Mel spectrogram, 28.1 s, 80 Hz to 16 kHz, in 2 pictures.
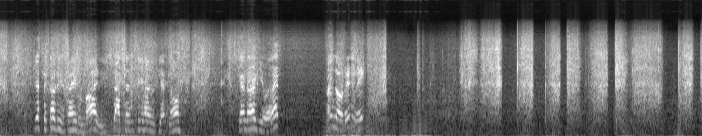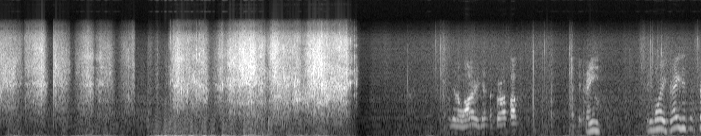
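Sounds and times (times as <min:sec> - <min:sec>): hand float scraping wet concrete: 0:00.0 - 0:05.4, 0:07.1 - 0:07.8, 0:09.2 - 0:16.8, 0:17.4 - 0:21.2.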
